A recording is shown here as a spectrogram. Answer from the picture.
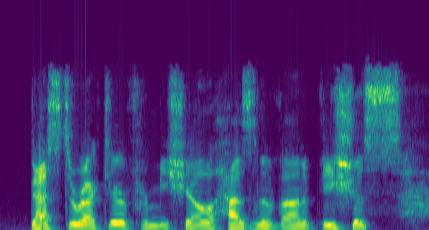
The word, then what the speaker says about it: Michel Hazanavicius: It's Michel Hazanavicius. I think I added an extra syllable in there by mistake because it's rolled off the tongue as such. But Michel Hazanavicius is the way you say it.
